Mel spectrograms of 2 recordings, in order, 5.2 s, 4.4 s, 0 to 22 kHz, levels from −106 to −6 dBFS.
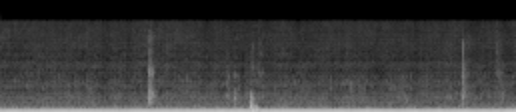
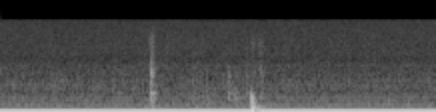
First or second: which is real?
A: second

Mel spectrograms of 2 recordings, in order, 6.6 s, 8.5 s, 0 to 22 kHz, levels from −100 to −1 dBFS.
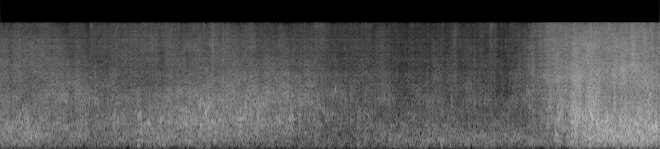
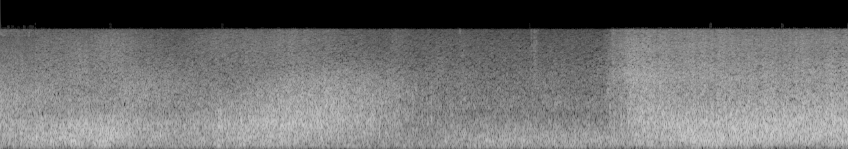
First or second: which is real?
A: second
